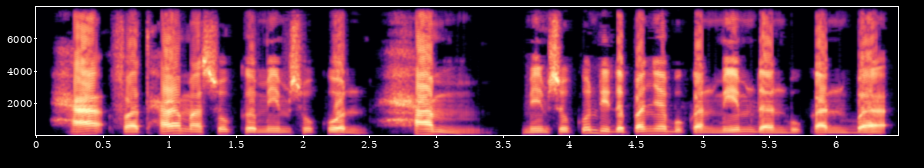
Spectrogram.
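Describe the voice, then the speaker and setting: Slow, patient man teaching Quran recitation. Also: mid-range voice, a little mellow, clean tone, no echo. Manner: patient, repeats each syllable and contrasts right and wrong sounds; chants Arabic verses in a melodic recitation. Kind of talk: slow step-by-step recitation lesson.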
